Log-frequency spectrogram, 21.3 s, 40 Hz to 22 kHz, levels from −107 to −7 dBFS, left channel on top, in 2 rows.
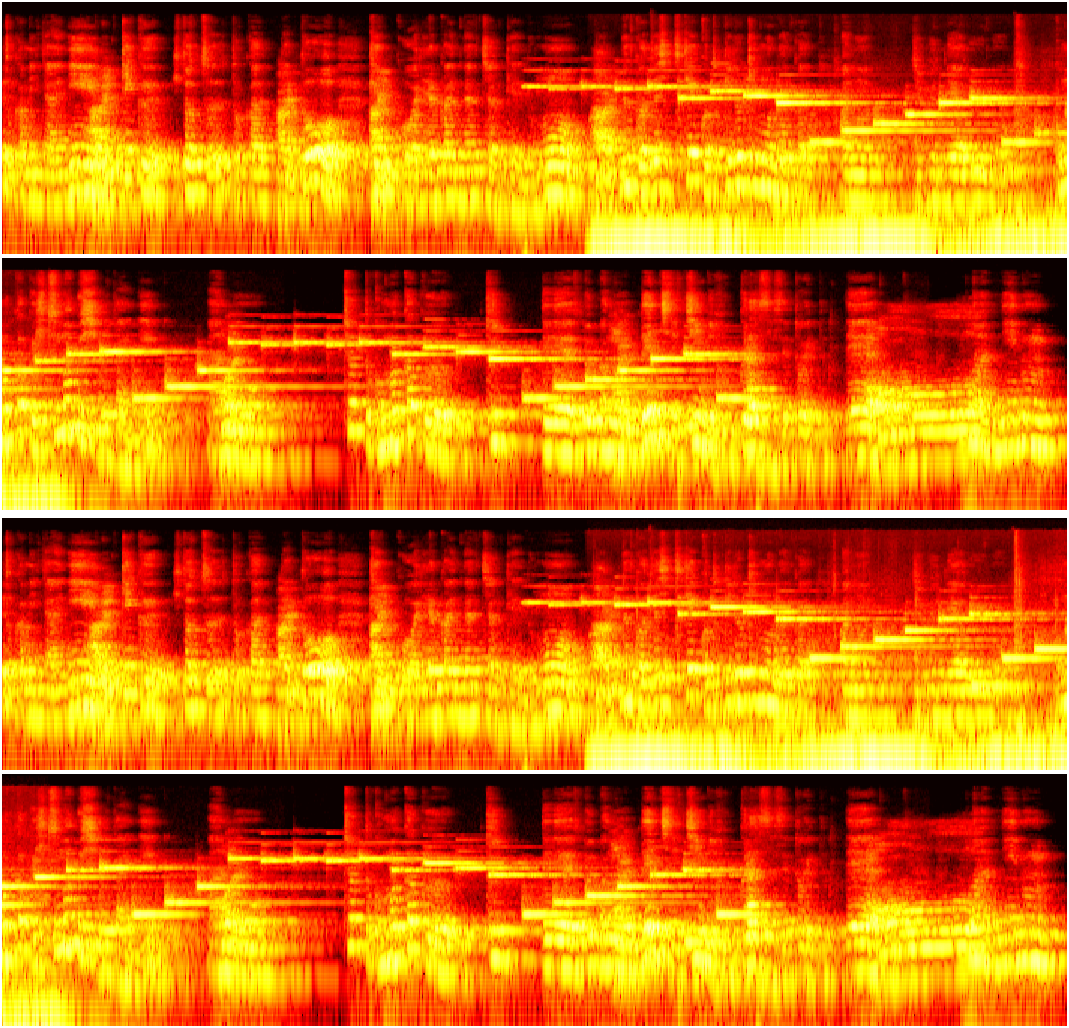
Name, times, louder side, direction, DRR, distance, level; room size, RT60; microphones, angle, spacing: voice 1, 0.0-5.7 6.2-8.1 8.4-8.8 9.1-10.3 10.5-12.2 12.7-13.2 14.1-15.2 15.5-15.7 16.0-18.8 19.1-19.4 20.2-21.0, left 1 dB, 20° left, -5 dB, 1.4 m, -25 dB
voice 2, 0.8-1.2 2.7-3.0 3.7-3.9 5.9-6.2 12.8-13.1 16.7-17.0 19.3-20.4, equal, 5° left, -4 dB, 0.5 m, -26 dB
sound 1, 5.2-18.2, equal, 20° right, 1.2 m, -25 dB
sound 2, 5.8-11.1, equal, 70° right, 0.5 m, -24 dB
4.9 x 2.8 x 2.9 m, 0.99 s
head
